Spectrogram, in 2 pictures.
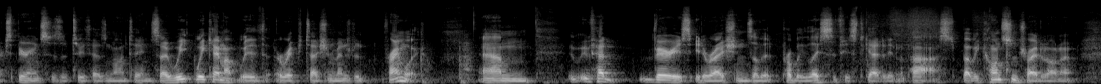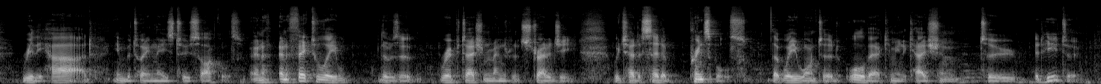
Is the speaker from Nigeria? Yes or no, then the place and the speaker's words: no; Canberra, Australian Capital Territory, Australia; from Canberra.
